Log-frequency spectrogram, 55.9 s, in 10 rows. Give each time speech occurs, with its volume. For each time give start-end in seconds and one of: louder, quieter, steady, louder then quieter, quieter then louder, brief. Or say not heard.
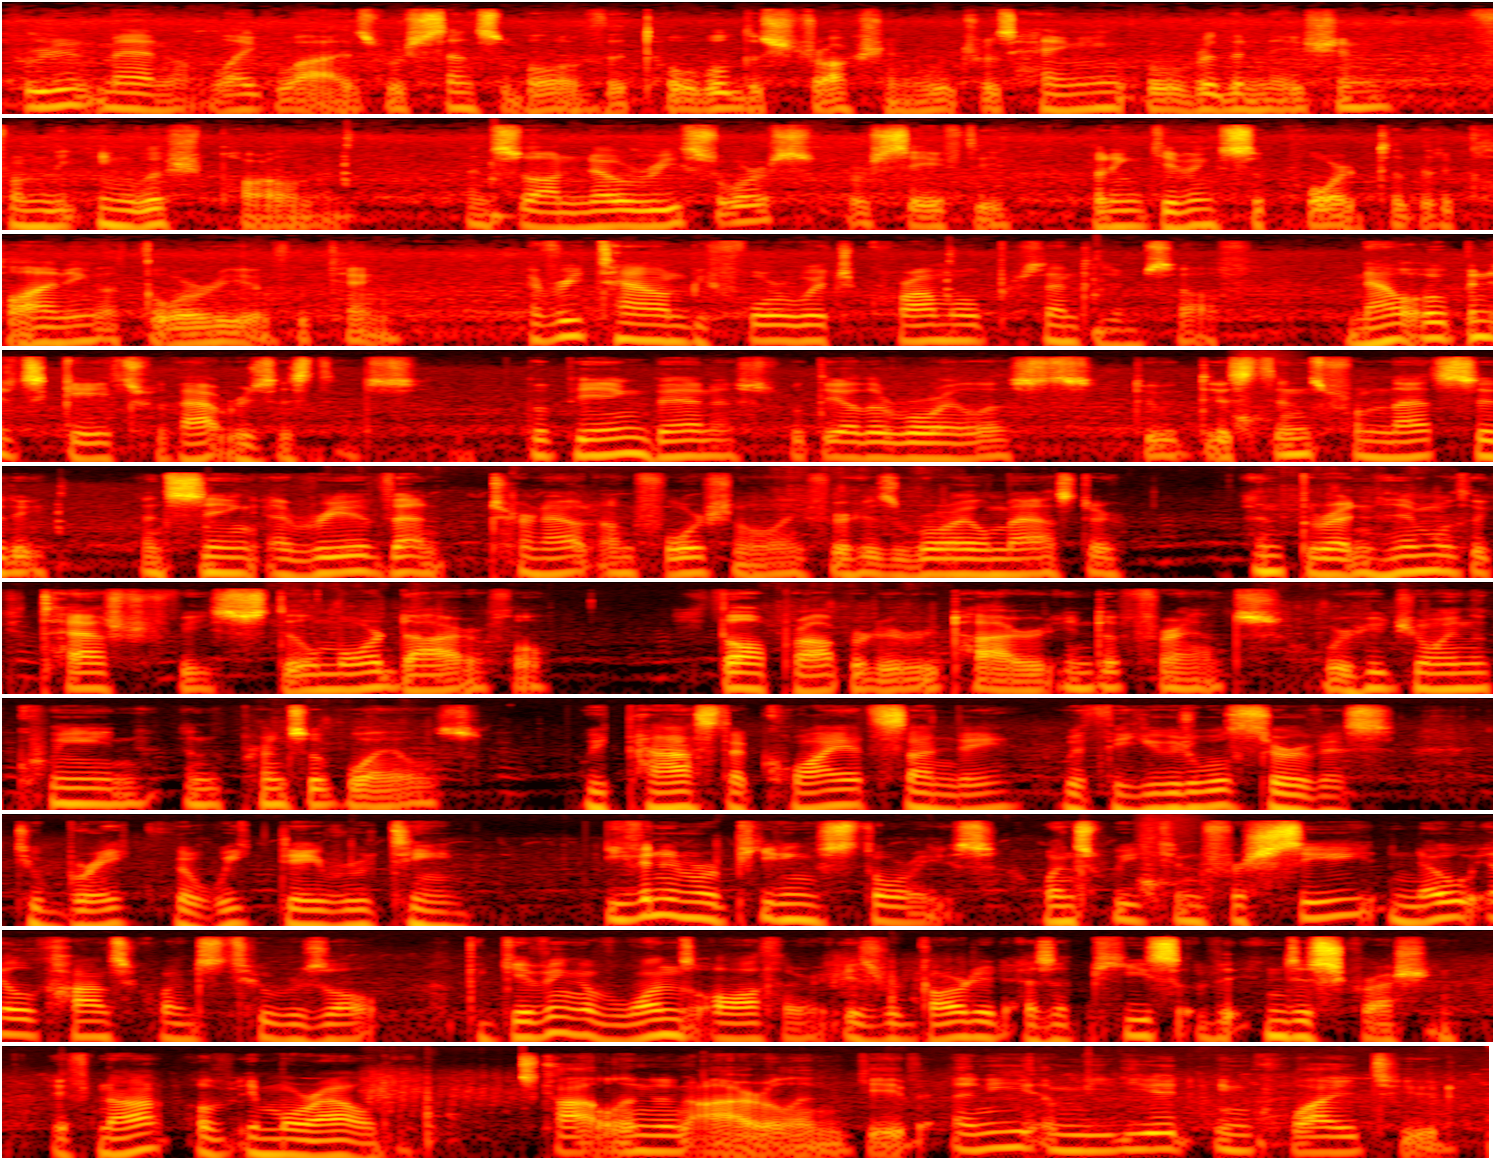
0.0-55.8 steady.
